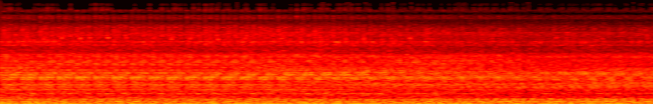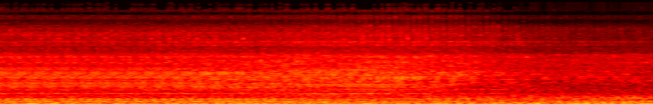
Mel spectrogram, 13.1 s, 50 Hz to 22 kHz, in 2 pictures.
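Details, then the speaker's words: 2005 Ford Excursion Limited 6.0L Powerstroke diesel 2WD, 241k miles, never tuned, new turbo, 4-inch MBRP turbo-back exhaust; steady deep diesel clatter at idle with even beat, no misses, knocks or whine; healthy. "Guys, this truck sounds phenomenal. Sounds so good. That 4-inch turbo back exhaust and that new turbo sounds really good. Again, no tune or anything."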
